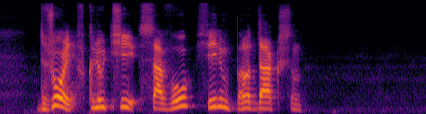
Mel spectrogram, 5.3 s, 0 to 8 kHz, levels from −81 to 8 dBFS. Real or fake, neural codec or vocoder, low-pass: fake; codec, 16 kHz, 0.8 kbps, ZipCodec; 7.2 kHz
